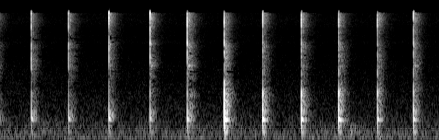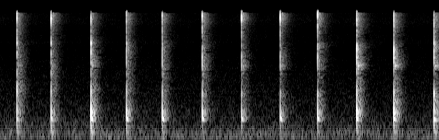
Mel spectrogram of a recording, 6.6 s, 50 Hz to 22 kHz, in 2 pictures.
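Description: A single long fingernail taps the solid bamboo back of an oval hairbrush, held by the handle. Twenty-three sharp, dry clicks come at a steady pace of about three a second, each dying away almost at once with a faint woody tone near 540 Hz over bright upper crackle.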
